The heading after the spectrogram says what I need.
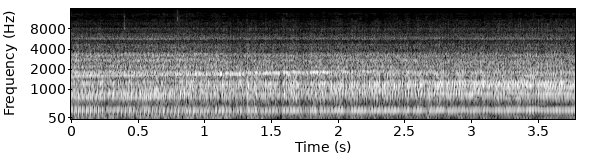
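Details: Formula Vee racing in the wet at Croft: the engine works hard at steady revs with a ragged, uneven beat where firing pulses drop out. A persistent misfire throughout the race.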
